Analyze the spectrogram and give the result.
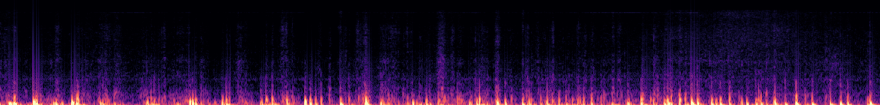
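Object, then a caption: Foam microphone windscreen. A hollow black foam microphone windscreen, held in one hand, is tapped quickly with the fingertips of the other hand. The result is a steady stream of soft, muffled, low thumps with almost no high end.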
